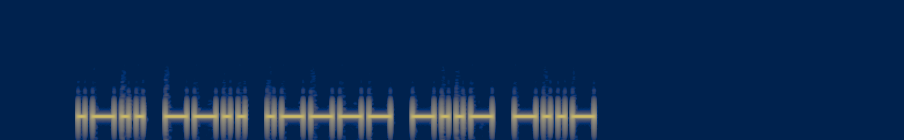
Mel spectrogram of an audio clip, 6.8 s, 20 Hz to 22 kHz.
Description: Morse code, heard as a keyed tone, about 22 wpm, 700 Hz. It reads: LZ1XX
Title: DXCC-100 Call Signs - 5 Characters - Repeated 2x - 22wpm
